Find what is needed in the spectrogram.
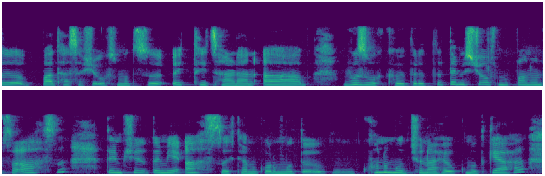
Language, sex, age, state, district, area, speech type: Kashmiri, female, 30-45, Jammu and Kashmir, Budgam, rural, spontaneous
